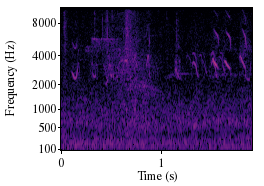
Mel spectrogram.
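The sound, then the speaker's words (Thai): Small chicks cheep in quick, high-pitched bursts, scattered across two seconds, as they run to the hen's feet and under her wings, with the hen's faint clucking underneath; no one speaks, just a soft background hiss. “สังเกตไหมครับ ลูกไก่วิ่งเข้าไป ในใกล้เท้าของคุณแม่ แล้วก็วิ่งเข้าไปใต้ปีก”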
